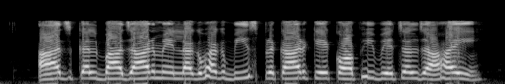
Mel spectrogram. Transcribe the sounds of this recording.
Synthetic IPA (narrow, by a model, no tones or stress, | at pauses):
ad͡ʒkəlbad͡ʒaɾmeləɡbʱəɡbispɾəkaɾkekɔpʰibet͡ʃəld͡ʒaɦəj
